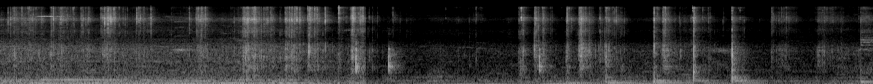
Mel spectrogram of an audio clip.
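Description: A thin plastic sheet crinkling and crackling as hands press and pat a mound of hot jaggery-and-peanut chikki mixture flat on it. There are many quick sharp crackles, thickest in the first four seconds and again from about five to seven seconds in.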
